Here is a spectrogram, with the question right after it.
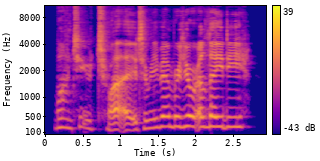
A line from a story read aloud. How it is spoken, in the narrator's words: she pleaded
